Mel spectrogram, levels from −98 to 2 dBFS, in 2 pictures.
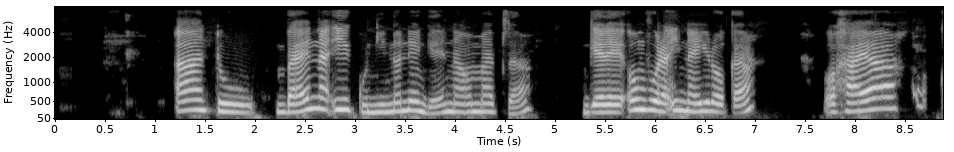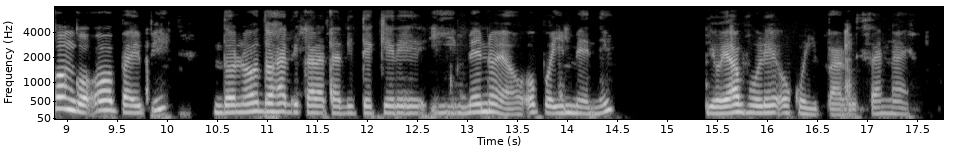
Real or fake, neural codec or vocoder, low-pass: fake; vocoder, 44.1 kHz, 80 mel bands, Vocos; 7.2 kHz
